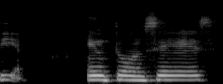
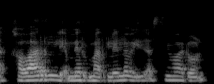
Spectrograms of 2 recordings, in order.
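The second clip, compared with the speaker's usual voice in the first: ordinary delivery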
